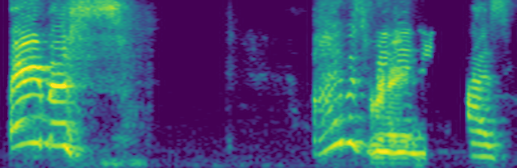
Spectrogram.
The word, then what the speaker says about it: Amos: Amos! I was reading it as Emos. So I had my lines memorized on set, and I was like, Emos. No. Amos.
